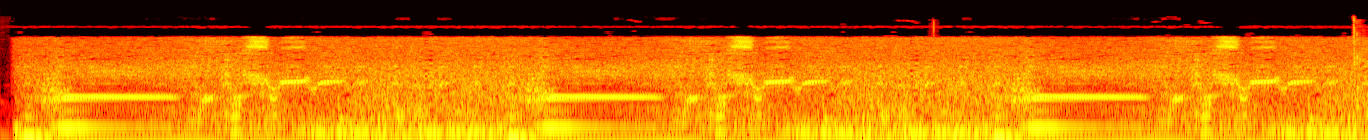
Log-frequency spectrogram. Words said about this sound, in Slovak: E, vráskavce, vráskavce sa vraj nevedia dorozumievať v mori, pretože je tam príliš hlučno. Nám aj prišlo také zaujímavé si vypočuť, že ako vlastne vráskavec znie, tak si môžeme teraz dať malú ukážku.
